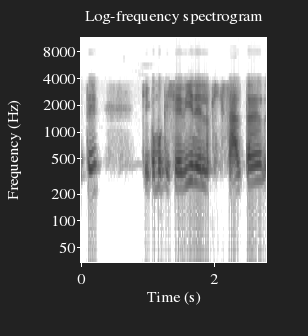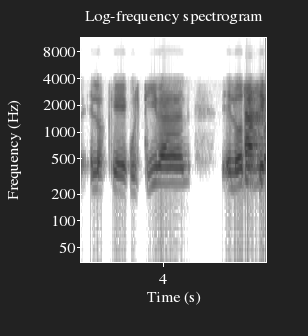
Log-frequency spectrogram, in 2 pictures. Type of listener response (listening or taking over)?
taking over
